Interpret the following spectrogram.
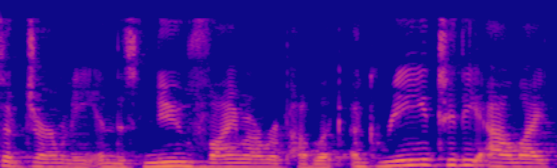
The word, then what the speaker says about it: Weimar: And here's Friedrich Ebert, the new head of the new republic in Germany called the Weimar Republic, spelled with a W, pronounced like a V.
